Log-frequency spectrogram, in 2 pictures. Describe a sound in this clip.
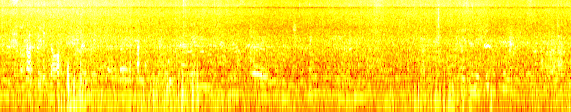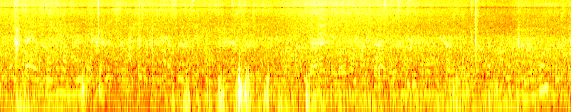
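Several women and men talk at once nearby, outdoors.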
